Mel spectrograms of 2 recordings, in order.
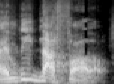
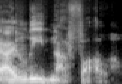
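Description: First: It is spoken forcefully with high, pumped-up energy. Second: It is spoken in a plain, even reciting voice. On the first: "But I say it differently. I say it like this" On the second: "I say these words"

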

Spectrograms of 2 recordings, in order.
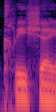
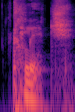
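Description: First: The word ends in an 'ay' sound. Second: The word ends in a consonant sound. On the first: The speaker calls it right. "pronounce it Cliche" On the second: The speaker calls it wrong. "and not Clitch"

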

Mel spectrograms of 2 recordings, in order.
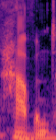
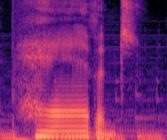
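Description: First: It is said with a standard English vowel. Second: It is said with an E-like dialect vowel. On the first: "the word haven't" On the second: "just with an E instead of an A"

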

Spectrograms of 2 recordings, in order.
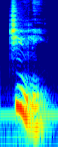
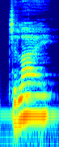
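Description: First: The stress is on the first syllable. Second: The stress is on the second syllable. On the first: It names a girl. The speaker calls it wrong. "if we put the stress at the beginning, it would sound like the girl's name" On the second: It names the month. The speaker calls it right. "we put the stress on the li"

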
